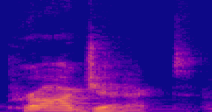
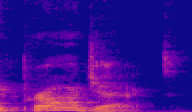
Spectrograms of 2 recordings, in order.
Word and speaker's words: project: many words in English for example project it's a noun look at my project but if it's a verb you say project it's projecting Rabel Rabel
